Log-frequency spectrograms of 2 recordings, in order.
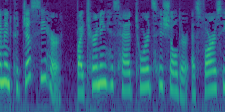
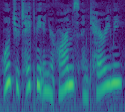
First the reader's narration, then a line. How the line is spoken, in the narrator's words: he said in a whisper, for he knew she did not like a loud voice when she was small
